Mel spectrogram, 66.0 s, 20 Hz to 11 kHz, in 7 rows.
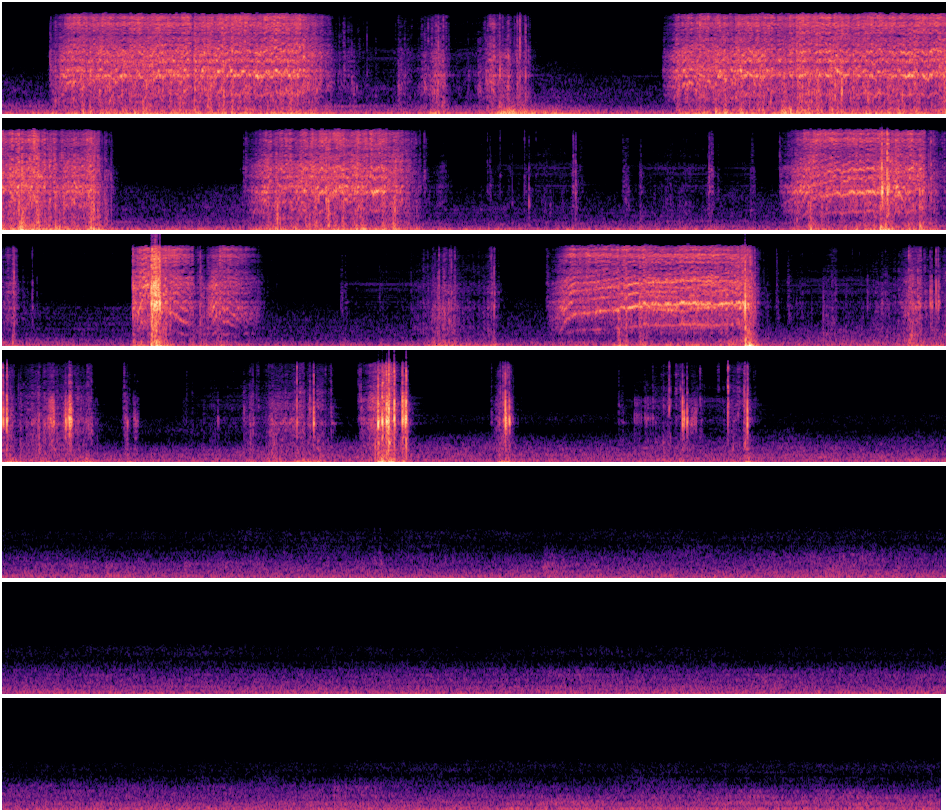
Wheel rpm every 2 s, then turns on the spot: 110, 90, 10, 100, 150, 40, 90, 0, 50, 40, 30, 10, 110, 30, 10, 10, 10, 0, 0, 0, 0, 0, 0, 0, 0, 0, 0, 0, 0, 0, 0, 0, 0.
4-6 10-12 18-20 26-28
